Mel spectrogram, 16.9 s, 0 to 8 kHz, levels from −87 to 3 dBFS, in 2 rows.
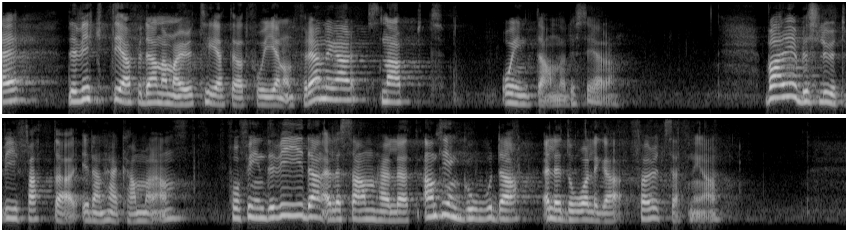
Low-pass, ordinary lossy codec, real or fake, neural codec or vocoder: none; none; real; none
